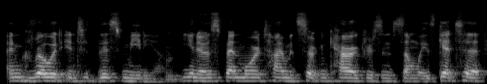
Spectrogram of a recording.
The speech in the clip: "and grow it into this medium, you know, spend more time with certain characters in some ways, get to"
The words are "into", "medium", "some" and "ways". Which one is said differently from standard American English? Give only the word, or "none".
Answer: none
